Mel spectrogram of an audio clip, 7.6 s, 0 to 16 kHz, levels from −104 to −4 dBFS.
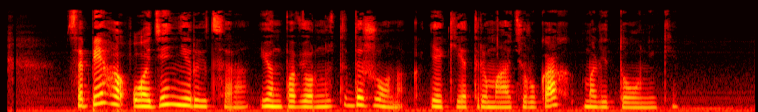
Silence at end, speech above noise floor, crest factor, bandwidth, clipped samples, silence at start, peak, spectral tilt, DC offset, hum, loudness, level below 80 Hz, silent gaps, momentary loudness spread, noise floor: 0.4 s; 25 dB; 20 dB; 11.5 kHz; under 0.1%; 0.1 s; -18 dBFS; -6 dB/octave; under 0.1%; none; -38 LUFS; -62 dBFS; none; 11 LU; -63 dBFS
